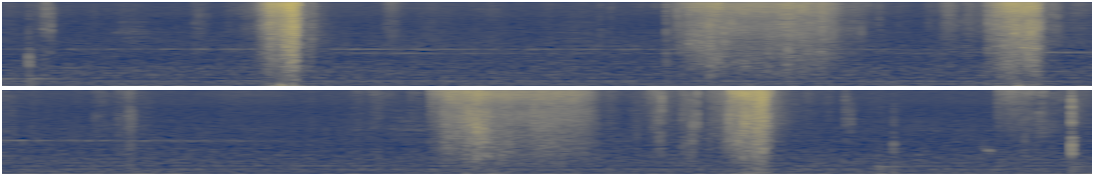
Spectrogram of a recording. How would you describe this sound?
Receipt Paper Swipe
